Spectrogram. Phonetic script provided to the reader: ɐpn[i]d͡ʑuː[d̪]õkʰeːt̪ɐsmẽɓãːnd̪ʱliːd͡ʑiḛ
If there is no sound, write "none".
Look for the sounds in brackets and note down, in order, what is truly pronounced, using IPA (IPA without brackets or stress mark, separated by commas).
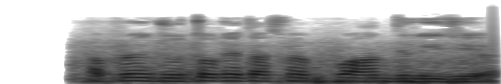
e, t̪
